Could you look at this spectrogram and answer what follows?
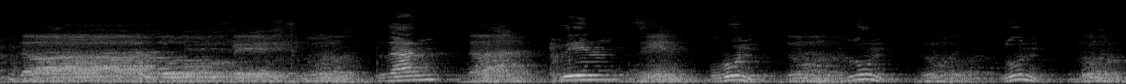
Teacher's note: سیٹی نہیں نکلی چاہیے اور باریک بھی رکھنا ہے ورنہ گڑبڑ ہو جائے گی اگلا ہے وا دو زبر ون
